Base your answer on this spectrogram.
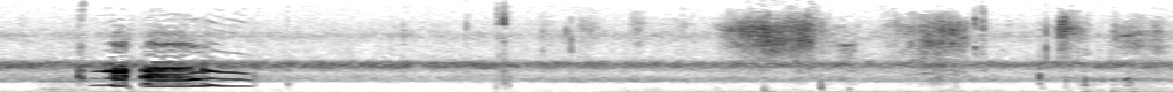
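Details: At midnight a Minuet cat, Rika, voices a complaint with one short, strained, wavering meow near the start. A quiet room follows, with faint clicks and a constant low hum.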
